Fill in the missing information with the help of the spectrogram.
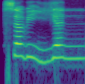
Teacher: سین کی سیٹی واضح کریں گے. اس یا میں بھی نبر ہوگا.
